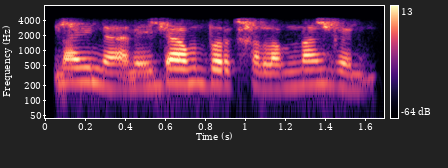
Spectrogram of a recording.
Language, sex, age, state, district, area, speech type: Bodo, female, 30-45, Assam, Chirang, rural, conversation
